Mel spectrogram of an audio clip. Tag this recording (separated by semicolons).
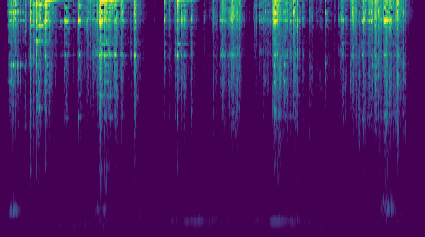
Real; Jingle; Rattle; Sound; Door; Lock; Keys; Foley; Jingling; Key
